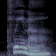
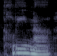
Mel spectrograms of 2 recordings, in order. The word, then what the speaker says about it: Chliodhna: Clina, which is spelled Chliodhna, it's pronounced Clina, was the Celtic goddess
